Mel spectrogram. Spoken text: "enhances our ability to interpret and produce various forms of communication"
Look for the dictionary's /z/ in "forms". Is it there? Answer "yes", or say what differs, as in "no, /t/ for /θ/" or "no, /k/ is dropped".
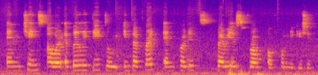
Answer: no, /z/ is dropped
